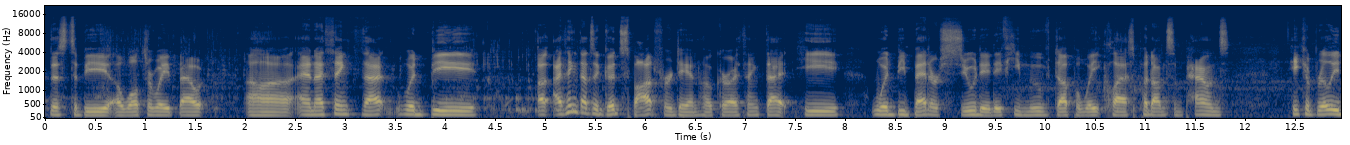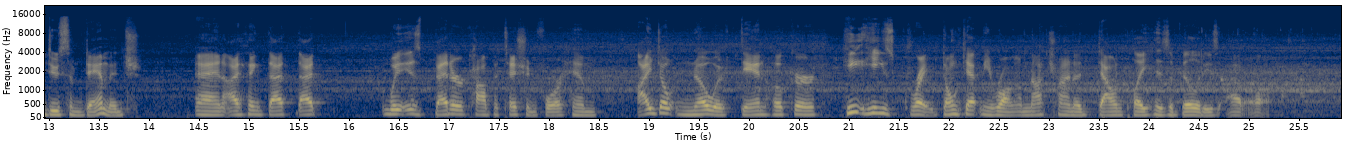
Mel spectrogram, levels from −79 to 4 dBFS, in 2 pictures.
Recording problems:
household noises; noticeable; throughout; 20 dB below the speech

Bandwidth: 14.5 kHz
